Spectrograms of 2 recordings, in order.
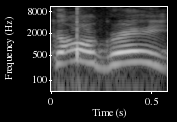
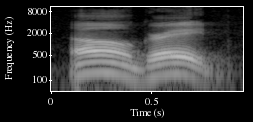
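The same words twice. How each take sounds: First: It sounds happy and excited. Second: It sounds flat and dismissive.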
